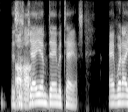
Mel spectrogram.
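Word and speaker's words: DeMatteis: and I'll tell you so that's how he pronounced his name when he was on the show this is JM D Matas and when I said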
